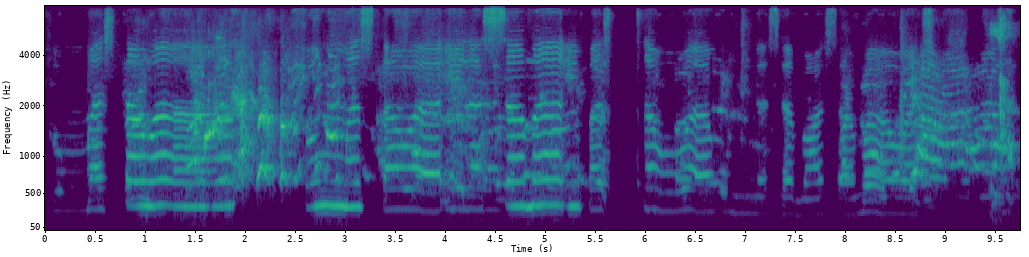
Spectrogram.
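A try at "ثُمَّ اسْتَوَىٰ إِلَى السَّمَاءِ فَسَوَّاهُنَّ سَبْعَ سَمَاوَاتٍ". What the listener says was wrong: Digunah-gunahnya. Ditahan ya. istawa ila as-sama'i fasawwahun. Perhatikan gunanya.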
